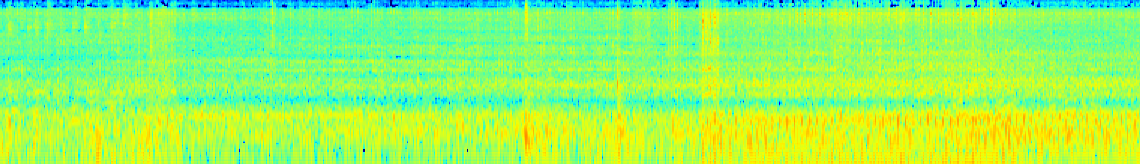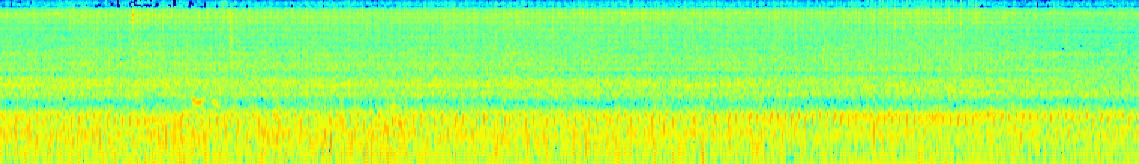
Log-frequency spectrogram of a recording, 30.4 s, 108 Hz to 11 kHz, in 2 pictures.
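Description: Diesel engine of a Massey Ferguson tractor running a tractor-mounted Satnam 650 mini combine harvester. About a third of the way in, after a short knock, the engine note rises and settles into a louder, steady drone.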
